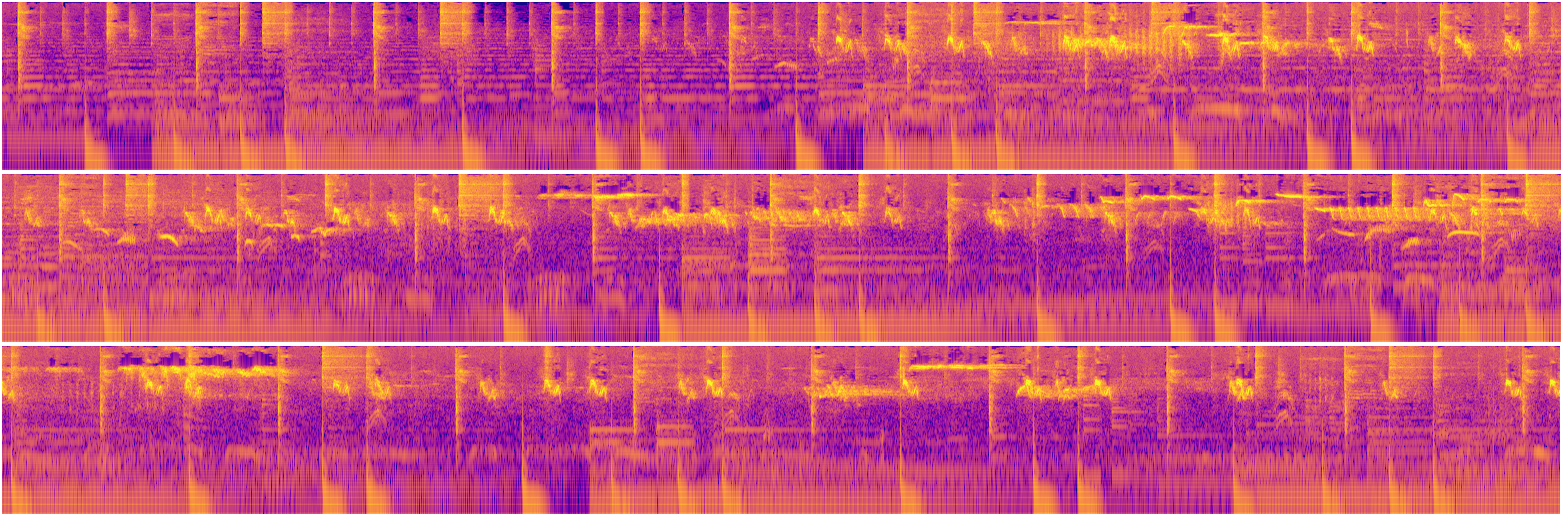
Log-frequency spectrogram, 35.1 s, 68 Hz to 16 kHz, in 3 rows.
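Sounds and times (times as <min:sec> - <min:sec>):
background music with bass and beat: 0:00.0 - 0:35.0
birds chirping: 0:00.0 - 0:35.0.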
